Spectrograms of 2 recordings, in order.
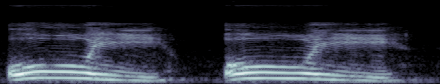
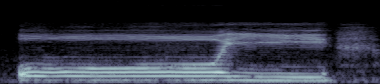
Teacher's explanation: We do a low back sound for that, one of those rounded lips, oi, to get up to the high E sound.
